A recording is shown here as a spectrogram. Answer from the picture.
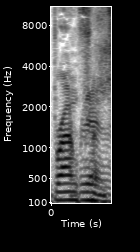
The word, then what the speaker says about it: Bronfman: It's Bronfman. And I'll tell you what it is. It's that F. They stick right in the middle. Bronman? Got it. Bronfman.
